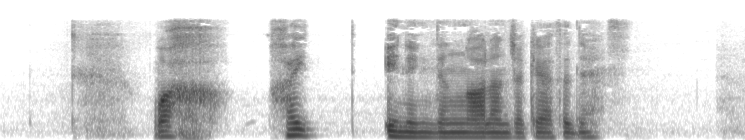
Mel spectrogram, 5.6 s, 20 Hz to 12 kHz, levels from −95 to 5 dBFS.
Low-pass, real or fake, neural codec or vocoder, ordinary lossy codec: 7.2 kHz; real; none; MP3, 96 kbps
